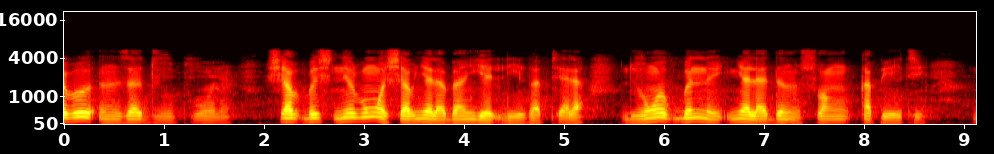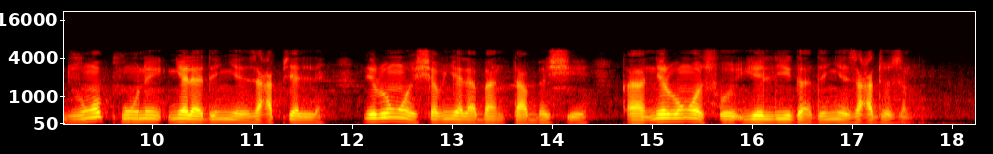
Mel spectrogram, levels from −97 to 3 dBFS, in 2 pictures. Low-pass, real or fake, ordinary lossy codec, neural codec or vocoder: 5.4 kHz; fake; MP3, 48 kbps; vocoder, 44.1 kHz, 128 mel bands every 256 samples, BigVGAN v2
